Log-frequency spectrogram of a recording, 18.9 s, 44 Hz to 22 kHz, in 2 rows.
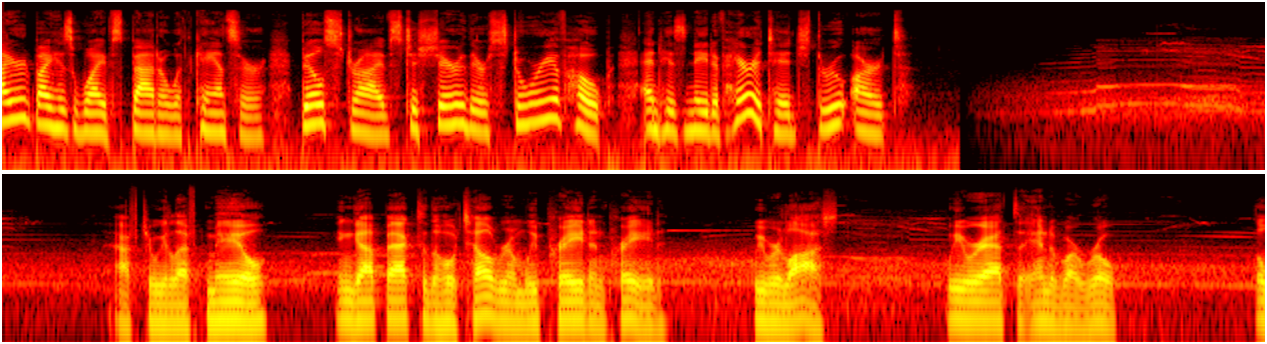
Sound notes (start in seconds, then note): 7.7 a wolf howls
